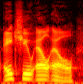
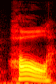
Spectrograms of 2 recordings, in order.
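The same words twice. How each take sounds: First: "H U L L" spelled letter by letter. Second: Said in the usual way. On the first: Shown as a demonstration. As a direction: spell "H U L L" out, one letter at a time. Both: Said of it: "I'm gonna spell some of these out".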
